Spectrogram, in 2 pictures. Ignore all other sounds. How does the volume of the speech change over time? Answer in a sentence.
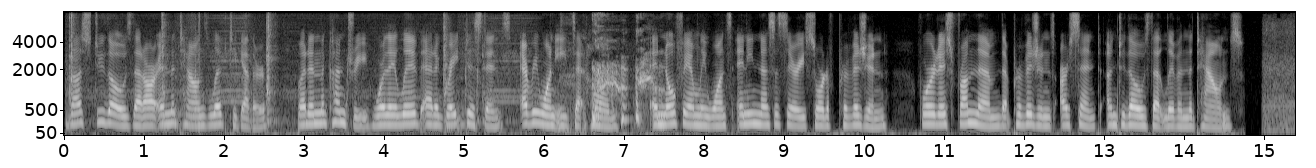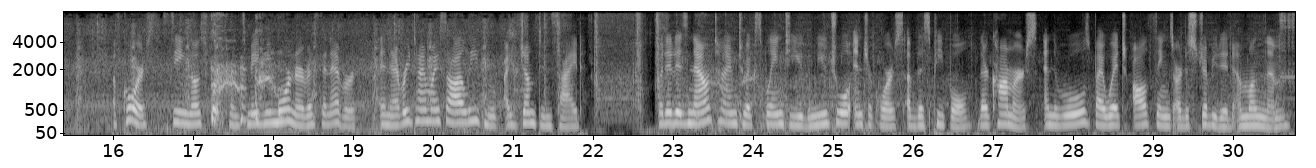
The loudness of the speech stays about the same.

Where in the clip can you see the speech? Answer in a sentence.
The speech can be heard from 0.0 to 14.7 s, from 15.9 to 21.9 s and from 22.8 to 30.7 s.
